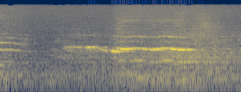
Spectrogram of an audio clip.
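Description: Thin, high crying of a severely underweight eight-month-old baby: a short rising cry, then a longer wavering one about a second in. It is heard from a film's soundtrack through the speakers of a lecture room.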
